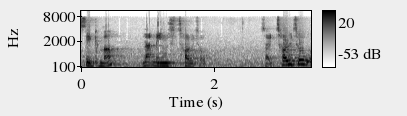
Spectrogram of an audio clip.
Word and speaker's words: sigma: Now this symbol here we pronounce as sigma.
